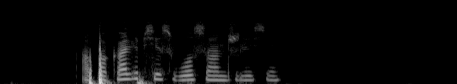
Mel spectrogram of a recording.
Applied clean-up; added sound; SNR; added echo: none; none; none; none.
